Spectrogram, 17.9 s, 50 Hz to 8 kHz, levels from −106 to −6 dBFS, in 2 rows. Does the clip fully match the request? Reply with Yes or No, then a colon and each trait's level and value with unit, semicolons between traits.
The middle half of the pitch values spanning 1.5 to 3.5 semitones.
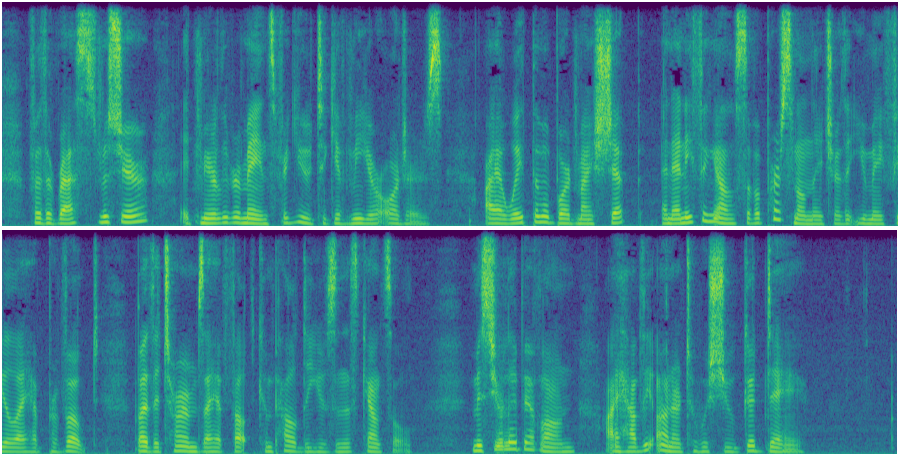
Yes: average, 2.8 semitones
